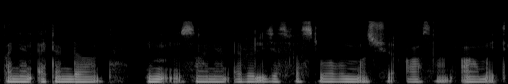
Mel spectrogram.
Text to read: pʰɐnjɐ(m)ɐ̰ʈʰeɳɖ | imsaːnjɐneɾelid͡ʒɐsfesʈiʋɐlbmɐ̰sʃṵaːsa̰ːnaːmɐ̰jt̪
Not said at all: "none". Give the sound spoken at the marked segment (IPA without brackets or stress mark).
n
